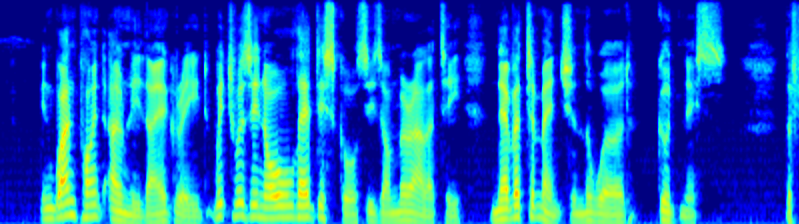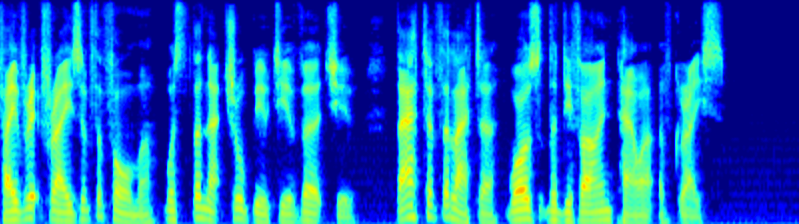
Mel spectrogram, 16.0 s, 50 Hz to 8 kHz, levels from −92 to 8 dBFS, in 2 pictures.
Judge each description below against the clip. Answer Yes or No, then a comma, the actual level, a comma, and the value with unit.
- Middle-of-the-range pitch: No, low, 110 Hz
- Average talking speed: Yes, average, 160 wpm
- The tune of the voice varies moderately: No, wide, 5.9 semitones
